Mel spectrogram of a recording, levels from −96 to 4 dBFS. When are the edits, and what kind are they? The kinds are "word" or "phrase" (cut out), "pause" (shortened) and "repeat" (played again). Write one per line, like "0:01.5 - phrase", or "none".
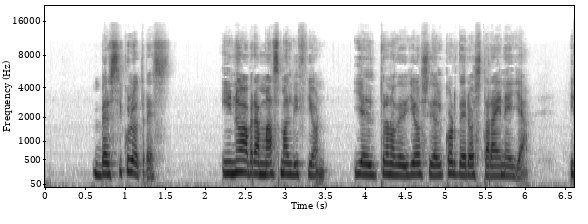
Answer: none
